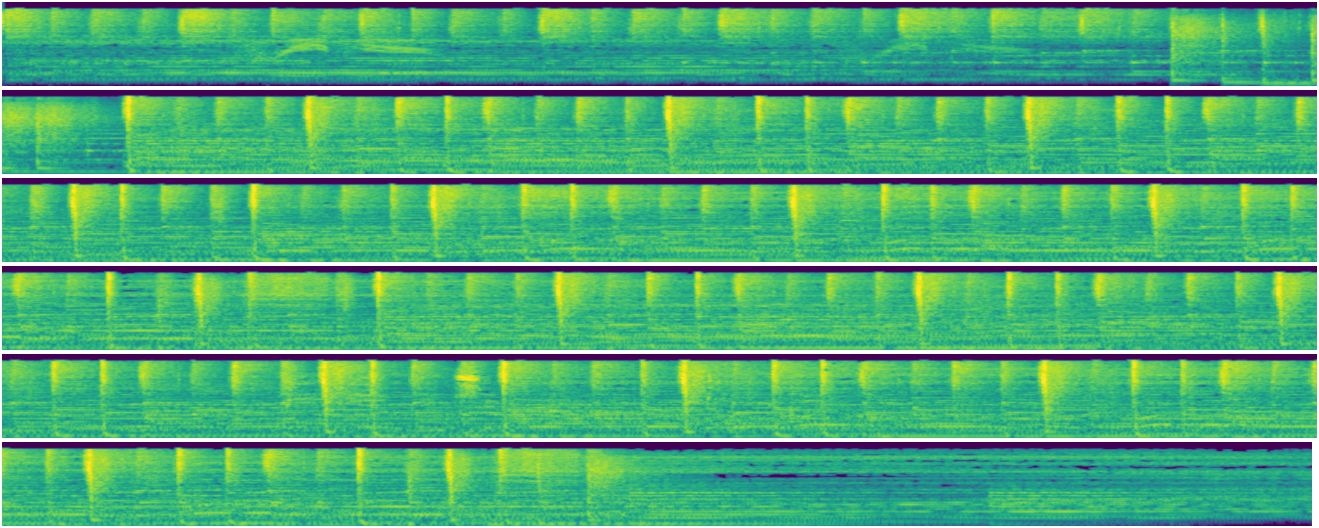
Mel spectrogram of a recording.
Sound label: tribal trip hop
